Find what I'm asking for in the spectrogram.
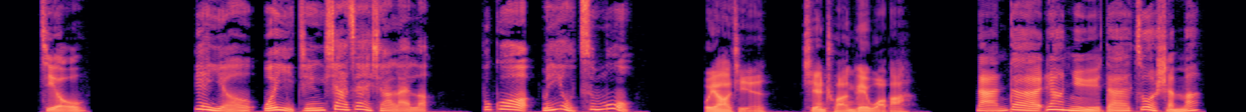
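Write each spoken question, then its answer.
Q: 男的让女的做什么?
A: 先把电影传给他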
